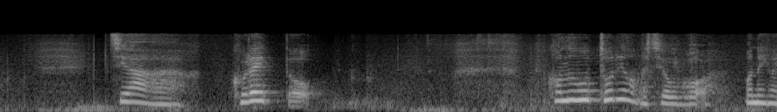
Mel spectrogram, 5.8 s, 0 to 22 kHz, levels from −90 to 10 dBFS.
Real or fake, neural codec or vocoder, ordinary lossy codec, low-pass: fake; codec, 16 kHz, 0.5 kbps, X-Codec, HuBERT features, trained on LibriSpeech; none; 7.2 kHz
